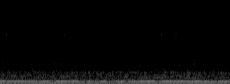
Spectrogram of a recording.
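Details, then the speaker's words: 1960s MG 1100 ADO16 with the 1098 A-series engine at idle: quiet, smooth, even low hum with no rattling or knocks; a remarkably quiet, healthy engine. "it's a remarkably quiet example of an A series actually don't just think that sounds lovely there's no"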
